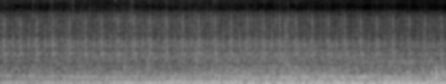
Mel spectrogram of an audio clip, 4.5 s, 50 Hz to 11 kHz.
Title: Стук двигателя киа оптима 2.0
